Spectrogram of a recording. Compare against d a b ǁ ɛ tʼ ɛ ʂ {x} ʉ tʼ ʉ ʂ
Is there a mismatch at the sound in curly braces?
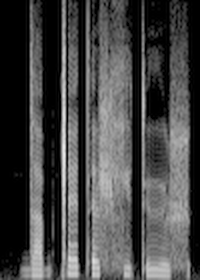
yes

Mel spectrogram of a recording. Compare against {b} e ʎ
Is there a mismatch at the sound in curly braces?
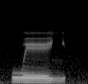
yes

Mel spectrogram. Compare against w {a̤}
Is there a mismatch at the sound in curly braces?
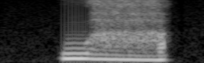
no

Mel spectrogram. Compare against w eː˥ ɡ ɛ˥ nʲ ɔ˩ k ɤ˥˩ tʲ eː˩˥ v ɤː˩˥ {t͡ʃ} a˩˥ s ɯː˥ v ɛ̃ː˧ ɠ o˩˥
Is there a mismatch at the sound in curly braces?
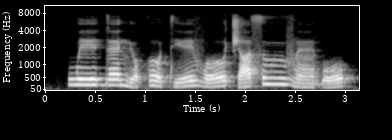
no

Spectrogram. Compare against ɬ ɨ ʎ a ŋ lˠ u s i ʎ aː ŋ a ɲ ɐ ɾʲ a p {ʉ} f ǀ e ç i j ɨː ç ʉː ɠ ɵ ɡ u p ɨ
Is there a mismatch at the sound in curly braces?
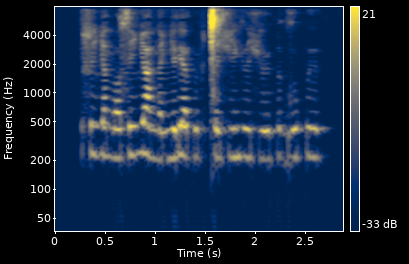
no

